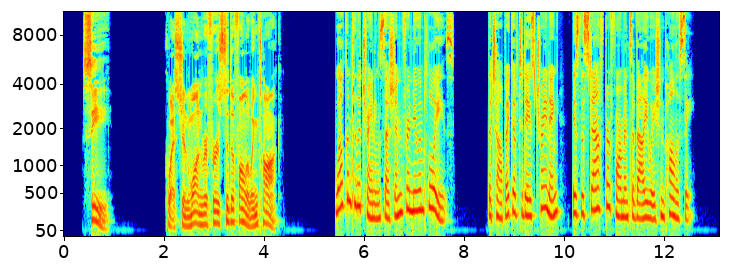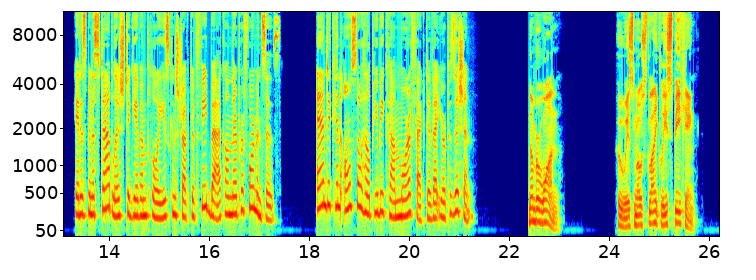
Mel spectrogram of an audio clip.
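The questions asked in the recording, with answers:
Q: Who is most likely speaking?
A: A trainer running training for new employees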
